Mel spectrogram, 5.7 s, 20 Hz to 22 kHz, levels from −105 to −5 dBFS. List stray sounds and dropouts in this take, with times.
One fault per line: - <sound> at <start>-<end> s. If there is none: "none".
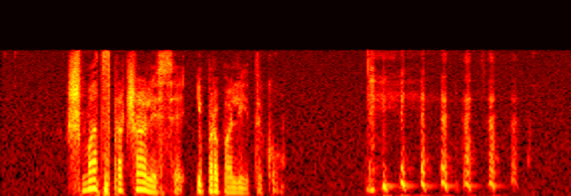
- laugh at 3.6-5.2 s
